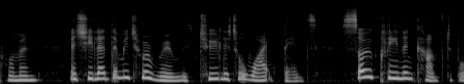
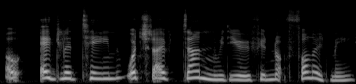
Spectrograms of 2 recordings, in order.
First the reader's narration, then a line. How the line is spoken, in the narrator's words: she cried, in a transport of delight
